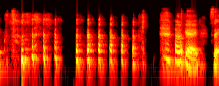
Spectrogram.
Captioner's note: laughs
